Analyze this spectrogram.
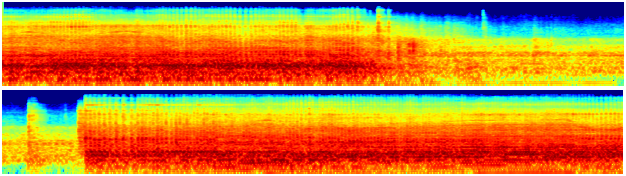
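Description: A power drill hammers loudly into a wall.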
